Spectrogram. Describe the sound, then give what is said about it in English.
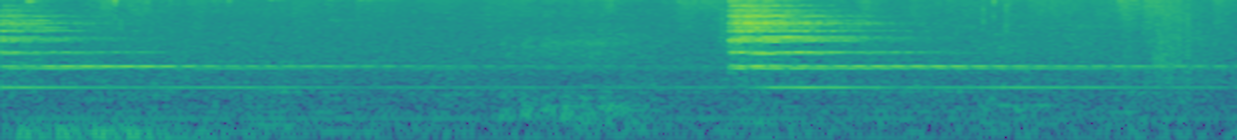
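A church bell rings with a long, resonant hum, struck once at the start and again midway, each toll lingering and fading slowly. It is fairly loud, and no one speaks. “I couldn't hear completely full question because of the bell.”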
